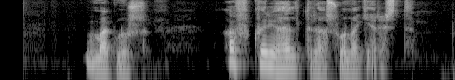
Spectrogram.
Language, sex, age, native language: Icelandic, male, 40-49, Icelandic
